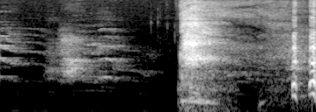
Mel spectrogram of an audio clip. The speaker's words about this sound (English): I think the dogs are howling for Erica Shields.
